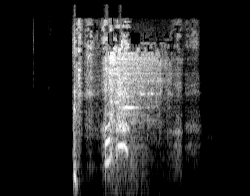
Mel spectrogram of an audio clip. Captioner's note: gasp!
